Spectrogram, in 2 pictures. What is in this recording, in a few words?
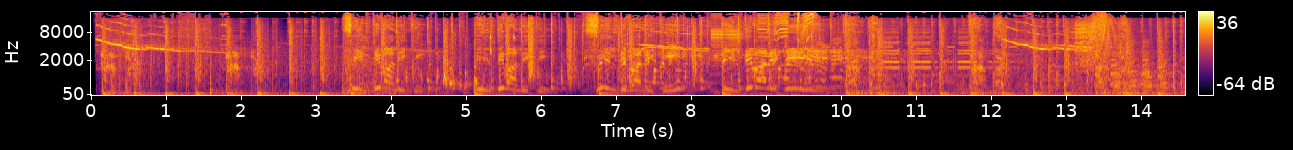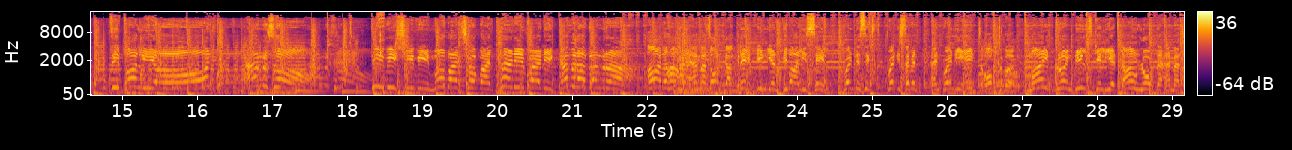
LOW Pitch Hindi; AMAZON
